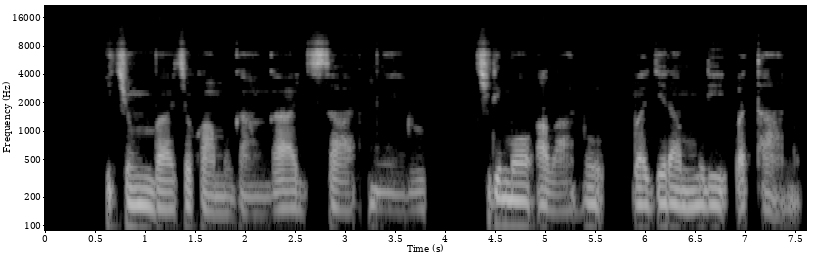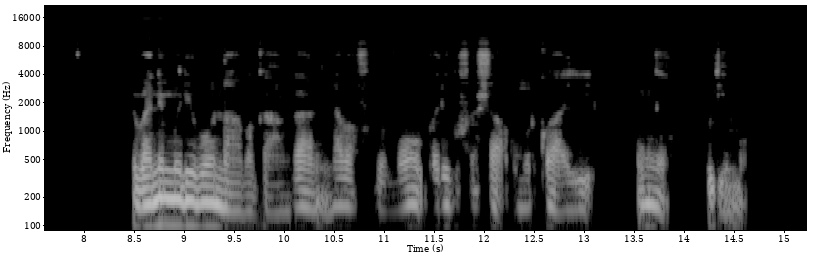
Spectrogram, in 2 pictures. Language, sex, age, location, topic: Kinyarwanda, male, 18-24, Kigali, health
